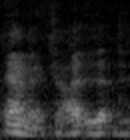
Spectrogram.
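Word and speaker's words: Emack: a real interesting cat george malcolm emac or emmick his family pronounces the emac because we've actually had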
